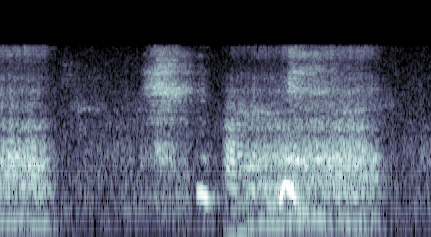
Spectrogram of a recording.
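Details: Adult man snoring loudly while asleep; an onlooker suspects sleep apnea. Loud, rough snores with a rattling, snorting quality on breathing in, separated by quieter pauses.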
